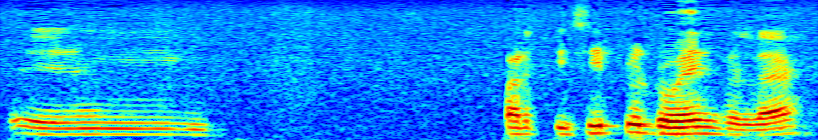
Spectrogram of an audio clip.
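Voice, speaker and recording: A man taking part in an online class as a student, answering hesitantly over a quiet video call. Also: mid-range voice, fairly even intonation, muffled recording, a little hiss or hum. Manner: hesitant, slow.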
